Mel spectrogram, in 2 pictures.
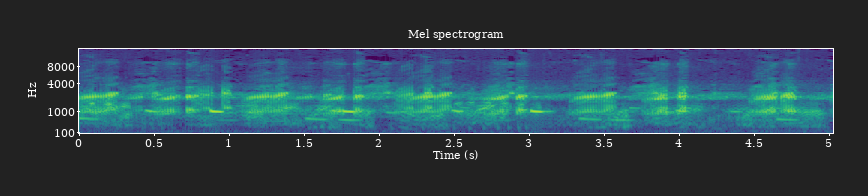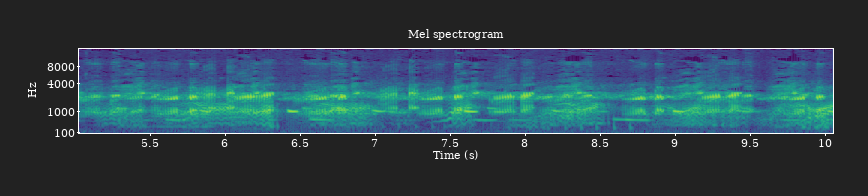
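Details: A frog chorus of rapid pulsed croaks, with short whistle-like notes recurring about every second over a steady churning background of many callers.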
